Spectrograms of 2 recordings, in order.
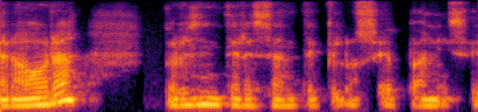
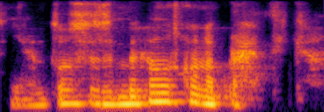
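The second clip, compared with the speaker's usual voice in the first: whisper; faster than usual. Real, not acted. Teacher whispers aside.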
